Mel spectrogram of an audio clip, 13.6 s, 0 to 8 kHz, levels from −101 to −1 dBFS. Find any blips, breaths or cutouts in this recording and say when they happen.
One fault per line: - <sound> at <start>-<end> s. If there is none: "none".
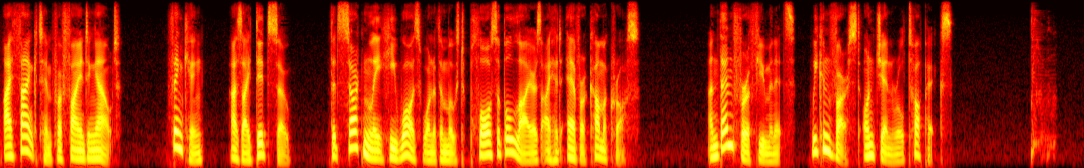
- thud at 12.9-13.2 s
